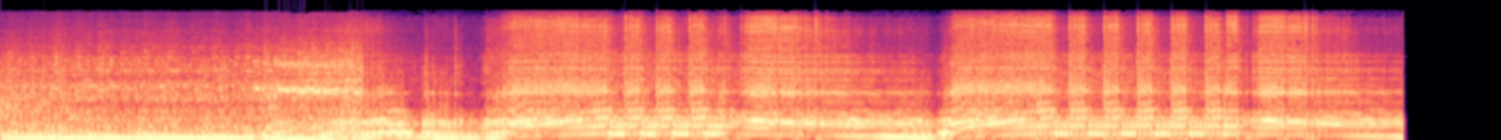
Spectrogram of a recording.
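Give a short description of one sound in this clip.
A sports car engine revs up and down loudly.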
